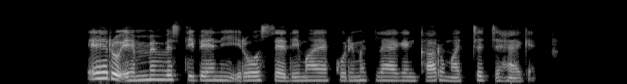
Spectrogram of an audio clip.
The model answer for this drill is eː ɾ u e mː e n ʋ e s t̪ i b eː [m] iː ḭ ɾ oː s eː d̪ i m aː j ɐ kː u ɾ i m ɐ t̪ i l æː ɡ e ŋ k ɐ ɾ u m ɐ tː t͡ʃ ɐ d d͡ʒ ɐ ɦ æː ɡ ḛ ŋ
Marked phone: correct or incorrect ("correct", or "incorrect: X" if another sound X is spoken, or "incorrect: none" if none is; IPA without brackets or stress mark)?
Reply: incorrect: n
